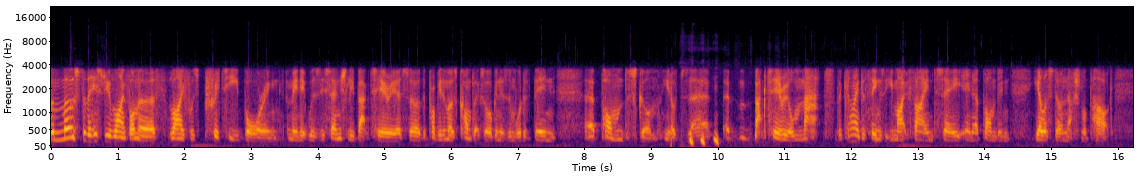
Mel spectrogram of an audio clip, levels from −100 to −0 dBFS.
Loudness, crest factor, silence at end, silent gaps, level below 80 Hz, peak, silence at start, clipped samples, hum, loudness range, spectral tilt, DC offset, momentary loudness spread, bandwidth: -26 LUFS; 18 dB; 0.05 s; none; -64 dBFS; -6 dBFS; 0 s; under 0.1%; none; 4 LU; -7.5 dB/octave; under 0.1%; 11 LU; 4.1 kHz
